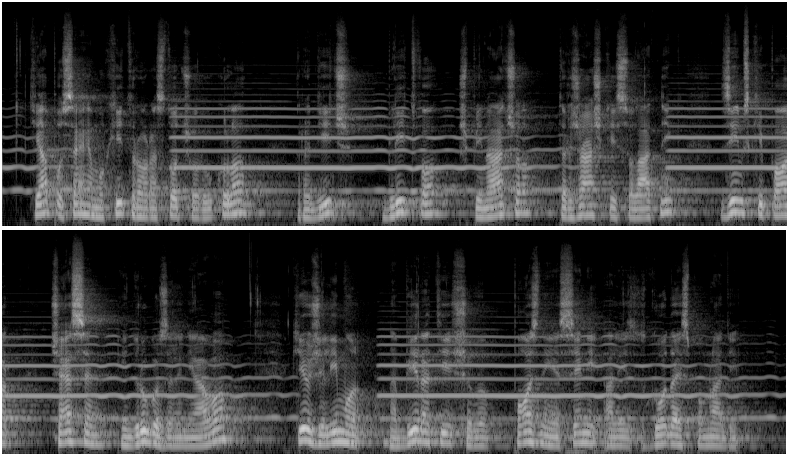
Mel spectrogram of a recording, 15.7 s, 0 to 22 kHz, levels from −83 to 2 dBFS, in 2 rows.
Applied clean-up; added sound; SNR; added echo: none; Wind instrument, woodwind instrument; 7 dB; none.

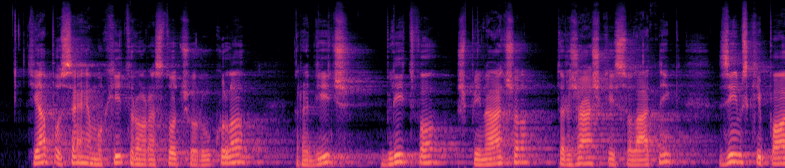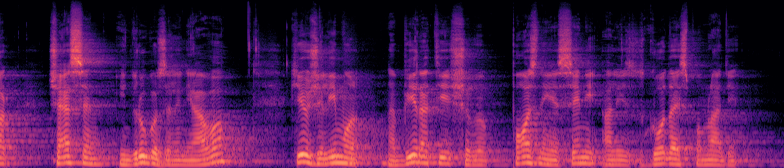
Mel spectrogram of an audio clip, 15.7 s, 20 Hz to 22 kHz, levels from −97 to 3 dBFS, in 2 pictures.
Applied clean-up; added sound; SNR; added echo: neural mask model Resemble Enhance denoiser.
